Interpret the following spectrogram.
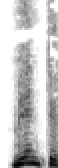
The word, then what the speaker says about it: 明太: するというなお朝鮮半島東南部の方言では明太をメンテと発音するただし現代朝鮮語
